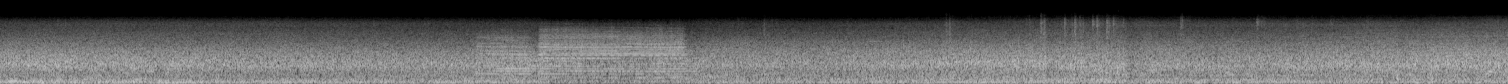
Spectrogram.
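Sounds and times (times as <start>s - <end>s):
passing train rumble: 0.0s - 15.0s
train horn chord: 4.8s - 7.3s.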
